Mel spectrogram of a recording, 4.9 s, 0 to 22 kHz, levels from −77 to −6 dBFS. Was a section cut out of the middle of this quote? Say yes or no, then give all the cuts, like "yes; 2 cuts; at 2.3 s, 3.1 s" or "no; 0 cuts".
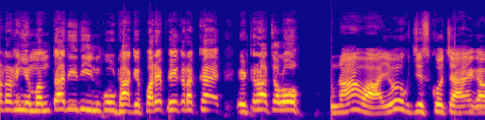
yes; 1 cut; at 3.2 s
